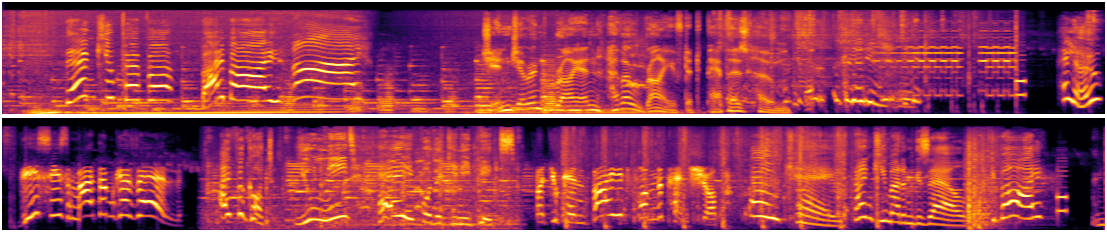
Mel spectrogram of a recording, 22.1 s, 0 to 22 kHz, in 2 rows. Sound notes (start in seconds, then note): 7.2 giggling; 9.0 phone ringing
